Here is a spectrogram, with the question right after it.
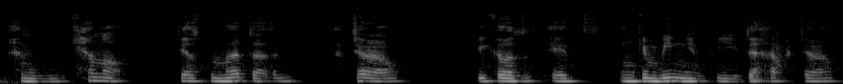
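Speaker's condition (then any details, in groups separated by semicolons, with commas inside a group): Brain injury; severe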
